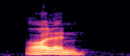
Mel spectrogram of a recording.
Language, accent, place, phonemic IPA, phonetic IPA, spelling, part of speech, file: German, Germany, Berlin, /ˈʁɔlən/, [ˈʁɔln̩], rollen, verb, De-rollen.ogg
- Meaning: 1. to roll 2. to roll (something round, e.g. a wheel) 3. to roll (something on its wheels) 4. to agitate, prank somebody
